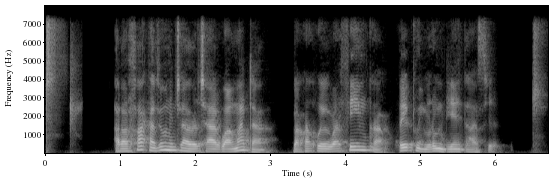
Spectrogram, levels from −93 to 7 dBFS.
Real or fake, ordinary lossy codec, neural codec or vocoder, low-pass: fake; none; codec, 16 kHz, 1 kbps, FreqCodec, larger model; 7.2 kHz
